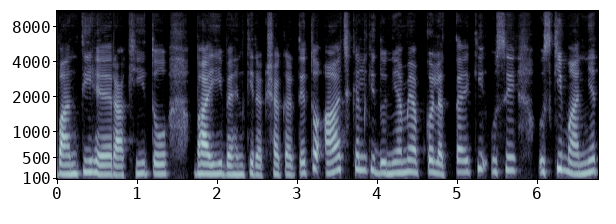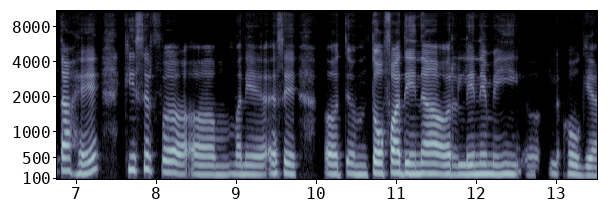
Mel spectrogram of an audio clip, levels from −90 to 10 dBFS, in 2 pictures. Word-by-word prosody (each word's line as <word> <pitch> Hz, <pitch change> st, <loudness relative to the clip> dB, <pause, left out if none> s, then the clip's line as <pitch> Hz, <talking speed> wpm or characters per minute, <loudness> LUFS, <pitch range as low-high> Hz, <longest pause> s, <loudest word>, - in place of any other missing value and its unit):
बाँधती 190 Hz, +3 st, +4 dB
है 180 Hz, -2 st, +4 dB
राखी 170 Hz, +4 st, 0 dB
तो, 190 Hz, -1 st, +1 dB, 0.4 s
भाई-बहन 185 Hz, -2 st, +4 dB
की -, -, -1 dB
रक्षा 175 Hz, +2 st, -2 dB
करते 180 Hz, +3 st, -3 dB
तो 285 Hz, +7 st, +1 dB, 0.2 s
आजकल 260 Hz, +2 st, 0 dB
की 250 Hz, -, -1 dB
दुनिया 205 Hz, 0 st, +1 dB
में 225 Hz, +1 st, 0 dB
आपको 220 Hz, +1 st, -1 dB
लगता 195 Hz, +2 st, -2 dB
है 220 Hz, 0 st, -1 dB
कि 285 Hz, +7 st, -7 dB
उसे 235 Hz, +3 st, -3 dB, 0.4 s
उसकी 280 Hz, +6 st, +2 dB
मान्यता 225 Hz, +6 st, +2 dB
है, 200 Hz, +8 st, +1 dB, 0.3 s
कि 265 Hz, -1 st, 0 dB
सिर्फ 270 Hz, 0 st, -3 dB
अ -, -, +3 dB
अ, 185 Hz, -4 st, 0 dB
मने 180 Hz, +1 st, -4 dB
ऐसे 190 Hz, +1 st, -1 dB, 0.4 s
अ, 185 Hz, -1 st, +3 dB
तम 180 Hz, -1 st, -3 dB
तोहफा 205 Hz, 0 st, +5 dB
देना 195 Hz, 0 st, +3 dB
और 180 Hz, 0 st, +1 dB
लेने 180 Hz, +1 st, +1 dB
में 185 Hz, -1 st, 0 dB
ही 185 Hz, +1 st, 0 dB
अ, 175 Hz, -, -11 dB, 0.2 s
ल 190 Hz, -, -8 dB
हो 185 Hz, -2 st, 0 dB
गया 160 Hz, -1 st, -3 dB
190 Hz, 175 wpm, -23 LUFS, 180-220 Hz, 0.4 s, तोहफा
